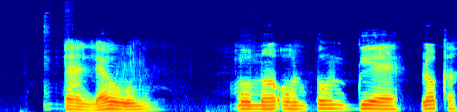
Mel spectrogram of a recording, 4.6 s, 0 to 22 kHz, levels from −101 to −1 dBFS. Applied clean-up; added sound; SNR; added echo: neural mask model DeepFilterNet 3.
